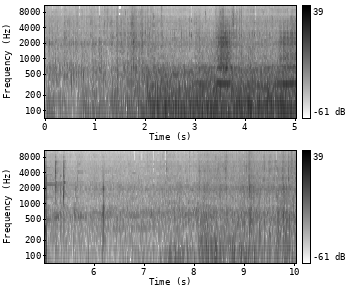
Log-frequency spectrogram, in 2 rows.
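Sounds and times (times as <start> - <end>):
wind buffeting microphone: 0.0 - 5.1, 7.2 - 10.0
bike tyres and frame rattling: 0.0 - 10.0.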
